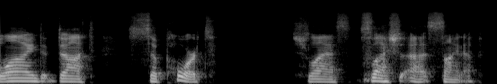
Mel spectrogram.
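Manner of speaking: very slow, spaced-out, spelled-out delivery.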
